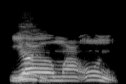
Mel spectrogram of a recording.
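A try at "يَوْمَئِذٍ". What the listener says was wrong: উন হবে না হবে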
